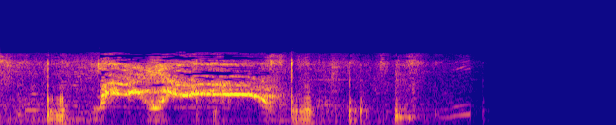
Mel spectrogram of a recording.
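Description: A person shouts loudly.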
